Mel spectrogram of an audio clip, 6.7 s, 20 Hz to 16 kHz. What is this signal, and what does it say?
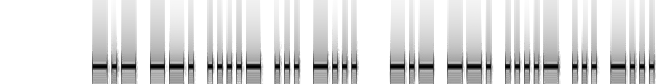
Morse code, heard as a keyed tone, about 25 wpm, 700 Hz. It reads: KG4SB KG4SB
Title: USA Call Signs Repeated 3x 25wpm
